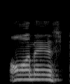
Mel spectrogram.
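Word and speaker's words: honest: अगले रूल में बेटा साइलेंट एच वाले शब्द जहां एच का उच्चारण नहीं होता है, अब हम उन शब्दों पर या उन वर्ड्स की बात करेंगे बेटा जहां शुरू में तो एच लगा है पर उनका उच्चारण एच से नहीं होता, है ना। जैसे जैसे ही इज ऑनेस्ट में क्या होगा उच्चारण बेटा, ऑनेस्ट, ऑनेस्ट में ओ आया ना, तो क्या लगाएंगे यहाँ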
